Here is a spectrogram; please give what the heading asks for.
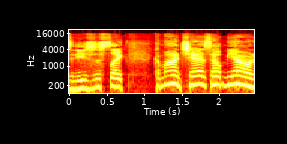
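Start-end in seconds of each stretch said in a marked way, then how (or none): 1.1-2.5 high, mock-urgent appeal; imitated pleading. Fan quoting a movie character asking Chaz for help, mock pleading. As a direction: plead lightly in a raised pitch.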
